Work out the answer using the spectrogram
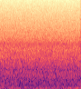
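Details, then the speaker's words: Live audio setup with a wireless mic, mixing console and two speakers, also being recorded: a steady hiss fills the recording. Bad gain structure, with input gain too low and output turned up. "in this video I'm going to show you and mainly let you hear what bad or improper gain structure is doing to your audio and you can actually hear my bad gain structure right"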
